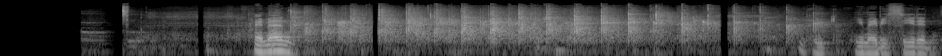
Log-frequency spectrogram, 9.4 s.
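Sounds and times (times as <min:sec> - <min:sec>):
audience cheering and clapping: 0:02.3 - 0:08.3
speech: 0:02.6 - 0:03.2, 0:08.2 - 0:09.4.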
